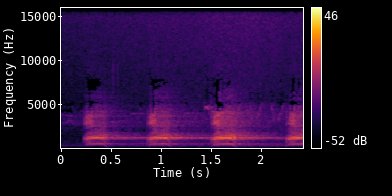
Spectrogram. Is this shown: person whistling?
no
